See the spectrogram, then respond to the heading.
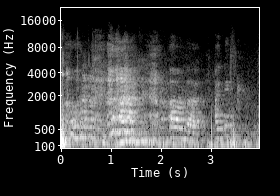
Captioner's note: audience laughing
